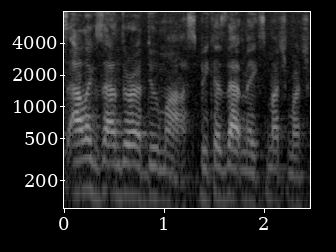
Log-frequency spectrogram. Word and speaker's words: Dumas: i think you're right i think it's alexander dumas because that makes much much more sense okay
